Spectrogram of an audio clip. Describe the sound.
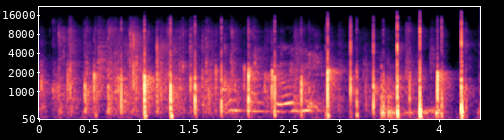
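A group of children applauding, with scattered, uneven claps close by for several seconds while young voices chatter and call out underneath.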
